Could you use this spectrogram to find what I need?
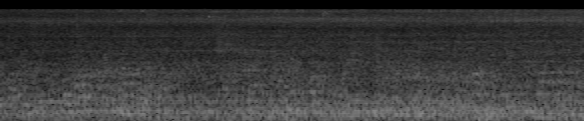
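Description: A model train rumbles along its track.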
